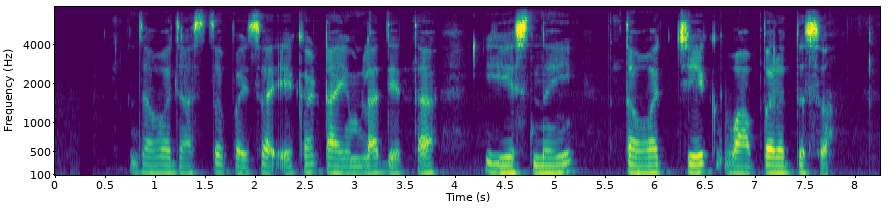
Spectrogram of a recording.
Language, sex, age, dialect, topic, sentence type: Marathi, male, 31-35, Northern Konkan, banking, statement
